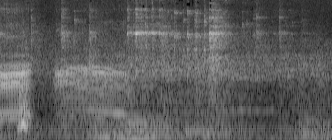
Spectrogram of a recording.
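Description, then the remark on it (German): Sheep on a farm bleat in a wavering, quavering call that stretches across most of the moment, with a short sharper cry at the start and no voices. “Geh, schau runter zu den Händlern, zu den Schaf, ob da vielleicht auch was passiert ist.”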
